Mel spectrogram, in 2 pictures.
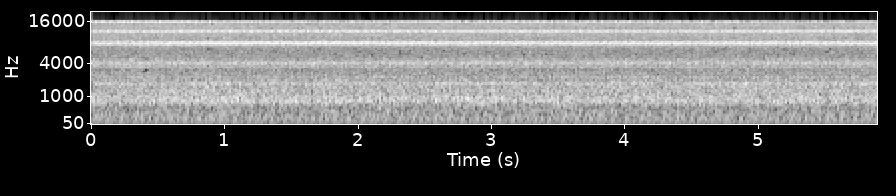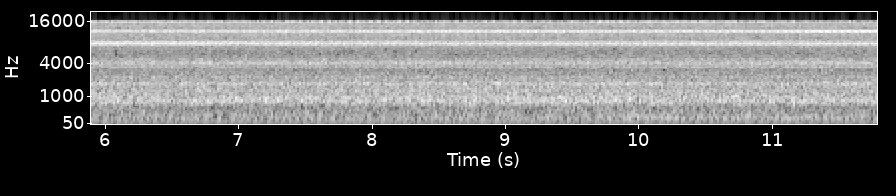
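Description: A loud, steady roar like a distant jet fills a washer's fast spin, the sound of worn drum bearings.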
